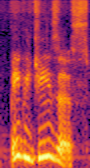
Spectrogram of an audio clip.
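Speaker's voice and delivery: high cooing doll voice. Real, not acted. Showing the doll to viewers, high cooing baby talk.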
